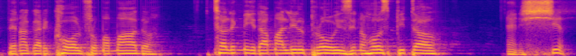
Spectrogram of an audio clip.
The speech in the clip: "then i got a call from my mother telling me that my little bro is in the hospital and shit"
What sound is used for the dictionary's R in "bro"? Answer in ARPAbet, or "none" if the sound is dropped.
R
